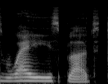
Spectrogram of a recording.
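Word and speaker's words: Weyes Blood: So any listeners who aren't familiar, it reads as Wiseblood, Weyes, but it's pronounced Wise, Blood.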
